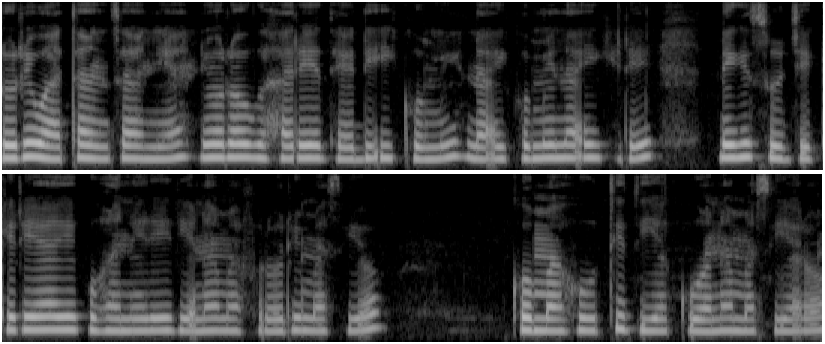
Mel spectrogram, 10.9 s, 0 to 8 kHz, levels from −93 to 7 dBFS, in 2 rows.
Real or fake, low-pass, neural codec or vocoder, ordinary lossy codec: real; none; none; none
